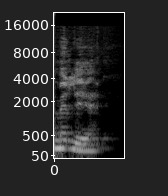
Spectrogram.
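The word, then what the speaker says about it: Merlier: E, Ele é e, belga, né? Então é Menier.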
